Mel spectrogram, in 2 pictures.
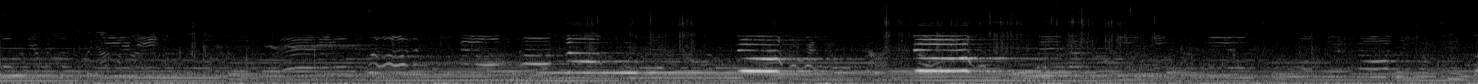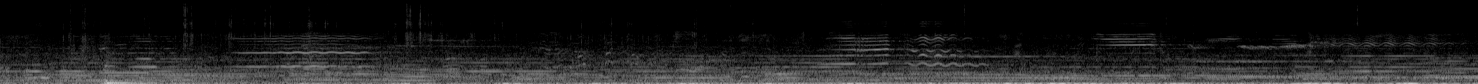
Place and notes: This place is pretty often chosen by a variety of musicians with special attention to those closer to classical rather than popular music.
Recorded with Soundman OKM on Sony PCM D100
województwo małopolskie, Polska, 8 May 2017, ~17:00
